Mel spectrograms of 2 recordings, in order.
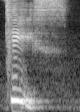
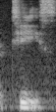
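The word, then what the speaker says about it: τις: This one doesn't have a written accent, but is pronounced with it.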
